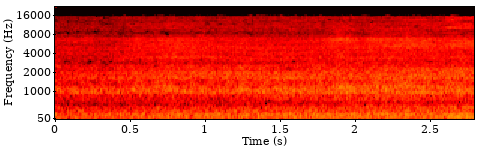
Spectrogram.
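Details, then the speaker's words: 1997 Chevy Tahoe 5.7 Vortec V8 after fuel pump replacement, cold idle at -10 degrees: low, steady, even burble with no misses, ticks or knocks. It revs up well, and the earlier bogging and starting trouble are gone. "it revs up real nice I'll let it warm up here for a little while because it's all negative 10 degrees"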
